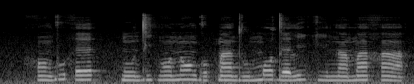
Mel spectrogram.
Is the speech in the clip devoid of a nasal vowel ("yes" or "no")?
no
